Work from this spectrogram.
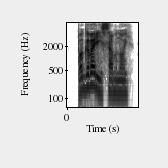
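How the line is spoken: Firm request. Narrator (Russian): попросил Алан твердым голосом

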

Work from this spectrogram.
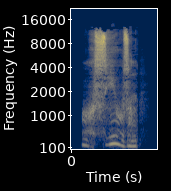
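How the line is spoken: Whispered. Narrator (Russian): прошептала Хелен

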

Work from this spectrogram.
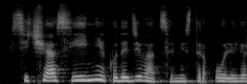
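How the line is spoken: Calm reply. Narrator (Russian): спокойно ответил Козицкий

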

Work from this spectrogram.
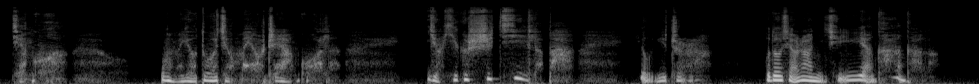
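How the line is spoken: Tearful murmur. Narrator (Chinese): 小西被这笑感动得要哭，嘴里喃喃的

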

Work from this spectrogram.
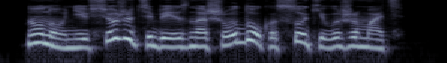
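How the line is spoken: Snorting. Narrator (Russian): хмыкнул

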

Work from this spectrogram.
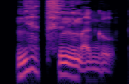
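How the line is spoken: Snorting grunt. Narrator (Russian): хмыкнул управляющий

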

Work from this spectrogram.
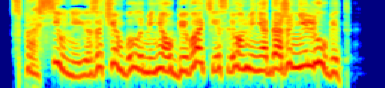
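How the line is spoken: Yelling. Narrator (Russian): заорала я

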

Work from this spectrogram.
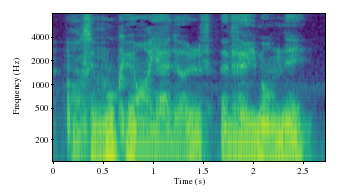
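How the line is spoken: Spoken softly. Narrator (French): ce qu'elle disait tout bas

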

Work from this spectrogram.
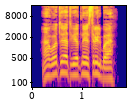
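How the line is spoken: Grumbled. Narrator (Russian): проворчал Читэм Уит

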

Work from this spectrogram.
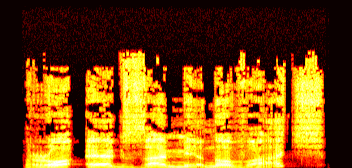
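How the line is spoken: Astonished drawl. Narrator (Russian): Протянула генеральша и в глубочайшем изумлении

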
